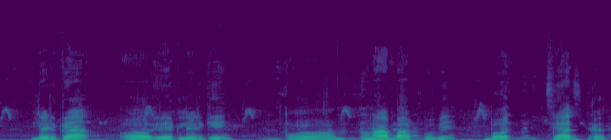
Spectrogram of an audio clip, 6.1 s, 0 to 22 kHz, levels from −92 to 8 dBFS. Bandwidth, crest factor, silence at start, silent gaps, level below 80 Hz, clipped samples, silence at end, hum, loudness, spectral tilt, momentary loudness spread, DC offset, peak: 14.5 kHz; 18 dB; 0.05 s; none; -66 dBFS; under 0.1%; 0 s; none; -38 LUFS; -8 dB/octave; 14 LU; under 0.1%; -18 dBFS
